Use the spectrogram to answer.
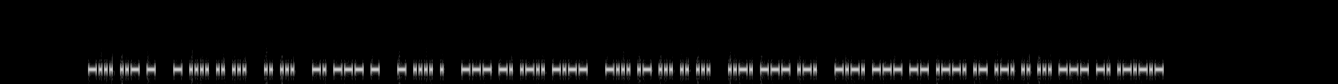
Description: Morse code, heard as a keyed tone, about 46 wpm, 700 Hz. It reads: BUT THIS IS NOT THE ONLY BASIS FOR COMPARISON.
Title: Sentences from Top 1600 Words 45wpm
